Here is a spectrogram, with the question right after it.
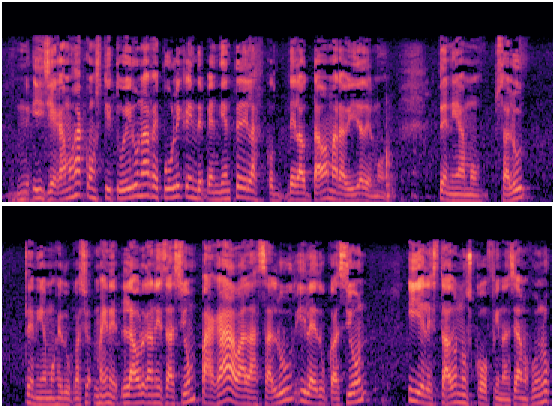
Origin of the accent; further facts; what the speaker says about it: Córdoba, Colombia; also born or lived in Antioquia; Yo nací en Antioquia, pero me crié en el sur de Córdoba, concretamente en lo que es la región del Manso, Llanos del Tigre, Sinú, sector Manso Tigre, Sinú.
